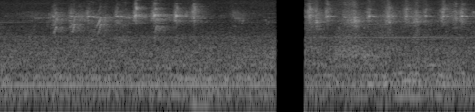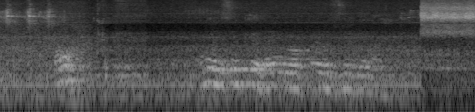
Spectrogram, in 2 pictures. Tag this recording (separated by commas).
barn swallow calling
